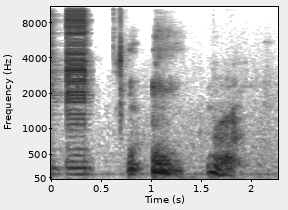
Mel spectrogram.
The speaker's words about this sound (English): At 8 o'clock, there's a buzz at your door.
